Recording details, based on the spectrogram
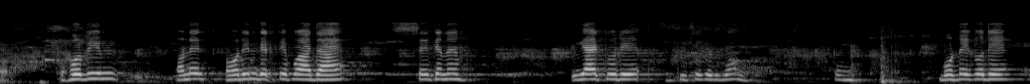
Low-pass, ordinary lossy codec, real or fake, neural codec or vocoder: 7.2 kHz; none; fake; codec, 16 kHz, 4 kbps, X-Codec, HuBERT features, trained on general audio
